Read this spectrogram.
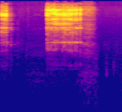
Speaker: take your ring let's see if it's ratting it's switching and ring hear that noise that's the switch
